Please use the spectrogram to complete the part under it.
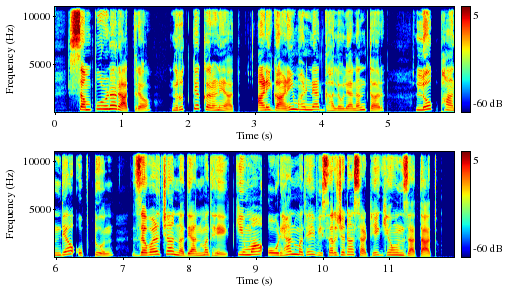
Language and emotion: Marathi, neutral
